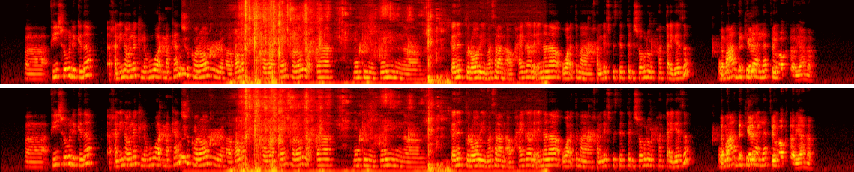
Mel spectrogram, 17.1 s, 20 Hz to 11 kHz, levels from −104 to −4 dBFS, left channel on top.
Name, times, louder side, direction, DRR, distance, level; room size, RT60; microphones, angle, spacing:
voice 1, 0.5-1.9 2.1-4.9 5.2-6.7 7.1-8.5 9.0-13.8 14.4-15.5, left 1 dB, 20° left, 1 dB, 0.5 m, -43 dB
Drip, 3.2-3.5 4.2-4.5 5.2-5.5 6.1-6.5 7.2-7.5 8.1-8.5 9.4-9.7 10.6-10.9 11.7-12.1 13.0-13.3 14.2-14.4, left 2 dB, 65° left, 0.9 m, -55 dB
sound 1, 3.7-4.0 4.4-10.9, left 2 dB, 90° left, 0.6 m, -43 dB
voice 2, 15.4-16.2, right 4 dB, 50° right, 3 dB, 0.6 m, -40 dB
2.9 x 2.1 x 2.6 m, 0.27 s
head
